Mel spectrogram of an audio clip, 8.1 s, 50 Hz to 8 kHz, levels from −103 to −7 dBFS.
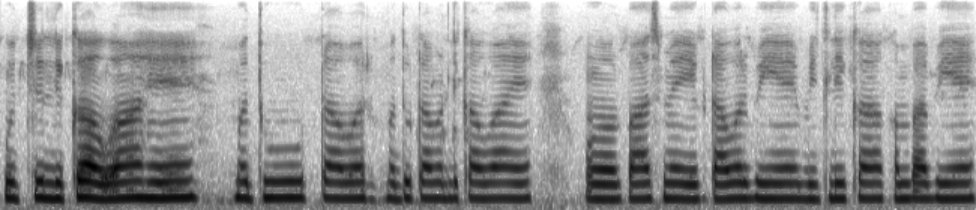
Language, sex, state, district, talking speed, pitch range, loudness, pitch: Hindi, female, Rajasthan, Barmer, 170 wpm, 215-225 Hz, -17 LUFS, 220 Hz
